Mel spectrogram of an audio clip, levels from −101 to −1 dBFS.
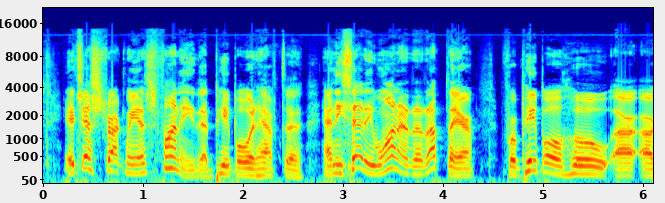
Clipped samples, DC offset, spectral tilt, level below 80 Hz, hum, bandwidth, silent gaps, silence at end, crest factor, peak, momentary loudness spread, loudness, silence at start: under 0.1%; under 0.1%; -3 dB/octave; -52 dBFS; none; 15 kHz; none; 0 s; 16 dB; -4 dBFS; 7 LU; -20 LUFS; 0.05 s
